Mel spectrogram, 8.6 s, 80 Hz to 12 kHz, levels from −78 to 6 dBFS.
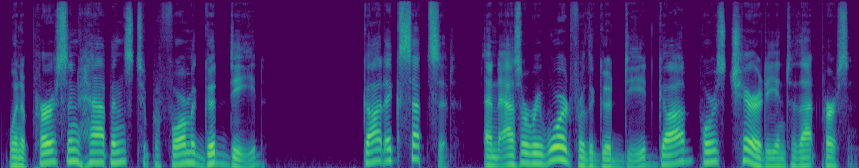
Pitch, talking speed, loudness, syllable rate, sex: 135 Hz, 180 wpm, -18 LUFS, 4.9 syllables/s, male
